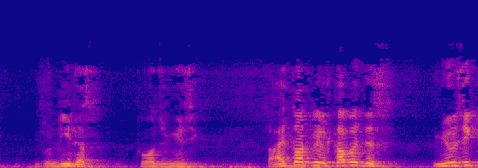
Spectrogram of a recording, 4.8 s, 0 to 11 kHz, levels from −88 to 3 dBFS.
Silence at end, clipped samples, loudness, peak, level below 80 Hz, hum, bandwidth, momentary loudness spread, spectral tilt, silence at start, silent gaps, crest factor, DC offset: 0 s; under 0.1%; -24 LUFS; -6 dBFS; -44 dBFS; none; 7.4 kHz; 22 LU; -7.5 dB/octave; 0.3 s; none; 18 dB; under 0.1%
